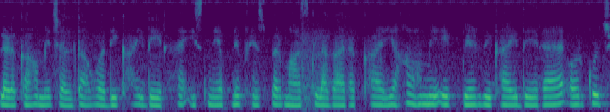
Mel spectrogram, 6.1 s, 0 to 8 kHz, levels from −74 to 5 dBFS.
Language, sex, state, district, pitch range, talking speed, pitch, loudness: Hindi, female, Uttar Pradesh, Deoria, 205-220 Hz, 275 wpm, 210 Hz, -27 LUFS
